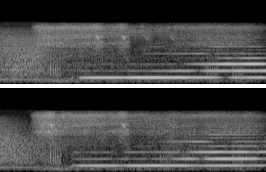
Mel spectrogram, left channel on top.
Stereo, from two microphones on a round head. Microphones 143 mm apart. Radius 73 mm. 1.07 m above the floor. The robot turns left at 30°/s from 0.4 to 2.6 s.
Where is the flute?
35° left, 5 m; by 2.6 s 20° right, 5 m.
